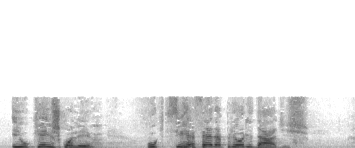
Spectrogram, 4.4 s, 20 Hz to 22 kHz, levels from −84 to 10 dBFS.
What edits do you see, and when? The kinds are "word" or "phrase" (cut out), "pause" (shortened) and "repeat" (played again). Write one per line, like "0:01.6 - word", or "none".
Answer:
0:01.3 - pause
0:02.0 - word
